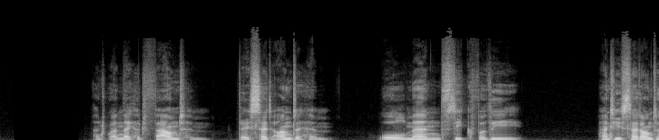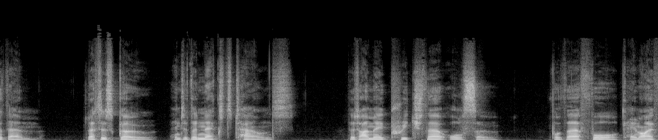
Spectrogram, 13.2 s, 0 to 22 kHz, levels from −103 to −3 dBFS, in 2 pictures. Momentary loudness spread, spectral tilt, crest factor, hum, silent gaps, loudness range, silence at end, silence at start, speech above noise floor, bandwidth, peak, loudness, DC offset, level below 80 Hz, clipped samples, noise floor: 13 LU; -4 dB/octave; 22 dB; none; none; 2 LU; 0 s; 0.95 s; over 65 dB; 16 kHz; -4 dBFS; -25 LUFS; under 0.1%; -48 dBFS; under 0.1%; under -90 dBFS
